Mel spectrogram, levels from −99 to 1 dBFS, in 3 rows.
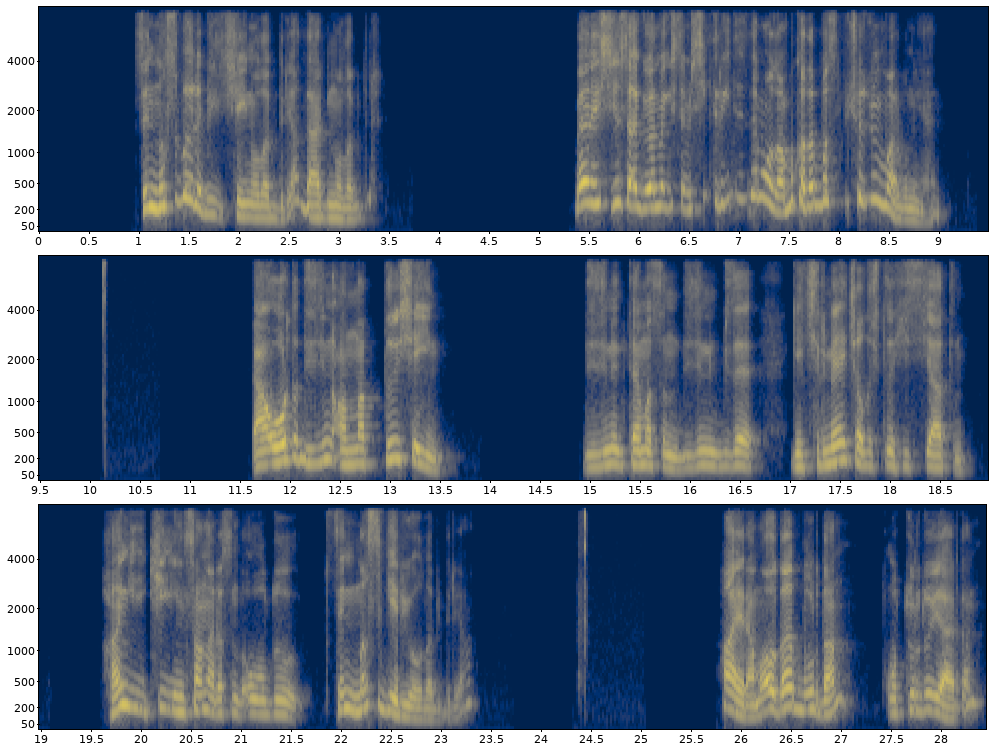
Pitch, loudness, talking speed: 155 Hz, -28 LUFS, 120 wpm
